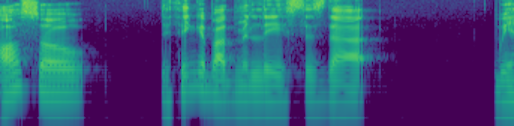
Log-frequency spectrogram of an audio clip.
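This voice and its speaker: Over a silent background in a very clean recording, a man with an American accent speaks at a fairly low pitch with lively intonation. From Kuwait / US. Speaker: businessman and reality TV cast member. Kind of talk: casual interview conversation.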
